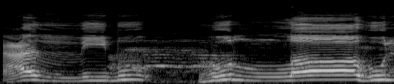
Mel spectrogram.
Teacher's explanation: ہونٹ گول ہیں، پھر لام میں ہم نے چھوڑ دیا اور پھر ہل میں دوبارہ گول کیے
